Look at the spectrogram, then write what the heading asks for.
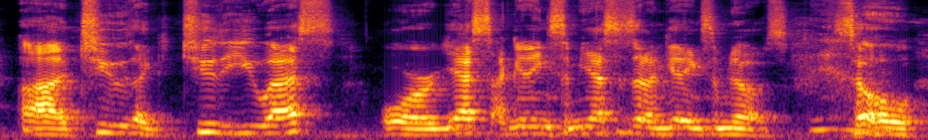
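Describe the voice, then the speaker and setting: A man with a fairly high voice hosts a casual school radio chat. He talks with many fillers and false starts and keeps circling back to finish his thoughts. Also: a bit bright. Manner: halting, many fillers and restarts. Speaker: host, assistant principal.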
